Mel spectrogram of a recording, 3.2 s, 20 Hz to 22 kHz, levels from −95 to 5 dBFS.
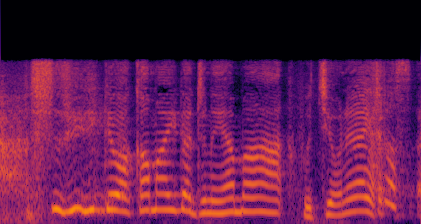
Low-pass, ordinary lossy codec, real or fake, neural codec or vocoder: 7.2 kHz; none; fake; codec, 16 kHz, 0.5 kbps, X-Codec, WavLM features, trained on Multilingual LibriSpeech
